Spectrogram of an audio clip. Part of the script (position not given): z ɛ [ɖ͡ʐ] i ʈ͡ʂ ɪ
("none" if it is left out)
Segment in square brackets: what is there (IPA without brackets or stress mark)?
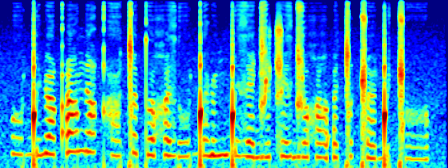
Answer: d͡ʑ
